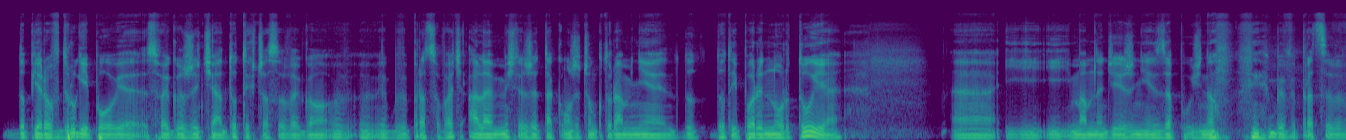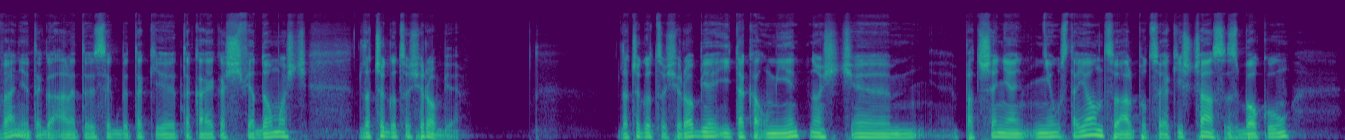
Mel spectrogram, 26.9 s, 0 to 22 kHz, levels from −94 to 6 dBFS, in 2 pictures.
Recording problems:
none

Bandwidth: 14.5 kHz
